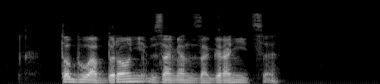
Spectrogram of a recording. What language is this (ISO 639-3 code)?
pol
